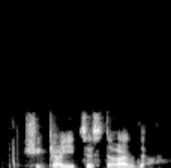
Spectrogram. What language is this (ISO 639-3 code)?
kab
